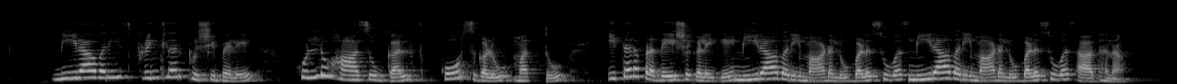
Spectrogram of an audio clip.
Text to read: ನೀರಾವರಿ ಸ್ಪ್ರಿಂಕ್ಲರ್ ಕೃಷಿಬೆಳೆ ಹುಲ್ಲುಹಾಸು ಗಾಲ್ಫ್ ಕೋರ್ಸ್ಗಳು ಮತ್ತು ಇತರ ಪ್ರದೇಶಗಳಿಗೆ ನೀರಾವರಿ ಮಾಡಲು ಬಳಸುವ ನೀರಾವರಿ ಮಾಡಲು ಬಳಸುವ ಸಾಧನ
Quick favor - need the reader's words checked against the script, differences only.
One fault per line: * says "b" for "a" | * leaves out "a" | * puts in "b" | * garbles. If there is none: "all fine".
all fine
